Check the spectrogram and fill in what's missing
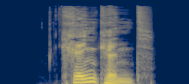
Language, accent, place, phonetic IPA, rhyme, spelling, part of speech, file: German, Germany, Berlin, [ˈkʁɛŋkn̩t], -ɛŋkn̩t, kränkend, verb, De-kränkend.ogg
- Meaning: present participle of kränken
